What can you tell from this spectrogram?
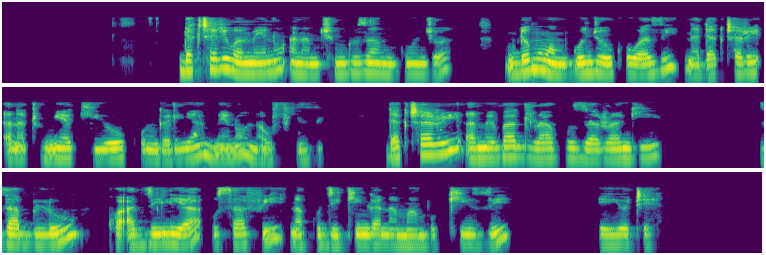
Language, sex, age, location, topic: Swahili, female, 25-35, Nairobi, health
